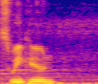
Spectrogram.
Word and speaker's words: Suicune: I believe from watching the movies and stuff though. They definitely call it Suicun.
